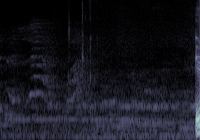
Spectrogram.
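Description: Faint background voices, sounding like children, with a few faint, brief sounds a little under a second in.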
